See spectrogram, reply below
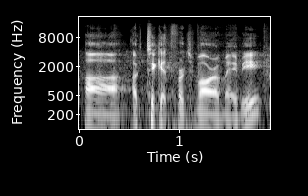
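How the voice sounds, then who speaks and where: A man co-hosting live esports commentary, relaxed and prompting his partner with questions. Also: on the low side, fairly quick.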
